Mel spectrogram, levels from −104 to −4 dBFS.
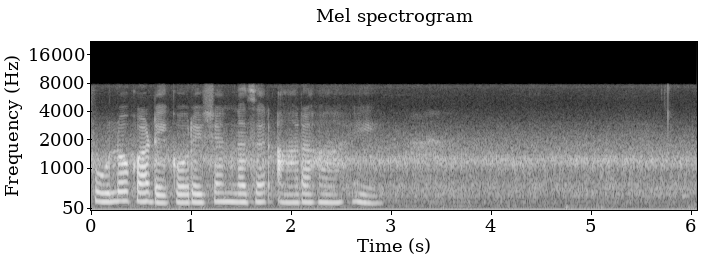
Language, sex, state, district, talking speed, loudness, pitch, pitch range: Hindi, female, Rajasthan, Jaipur, 70 wpm, -21 LUFS, 200 Hz, 195-215 Hz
